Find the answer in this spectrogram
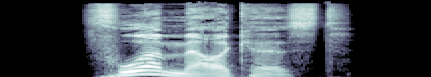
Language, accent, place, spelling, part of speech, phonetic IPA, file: German, Germany, Berlin, vormerkest, verb, [ˈfoːɐ̯ˌmɛʁkəst], De-vormerkest.ogg
- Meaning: second-person singular dependent subjunctive I of vormerken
